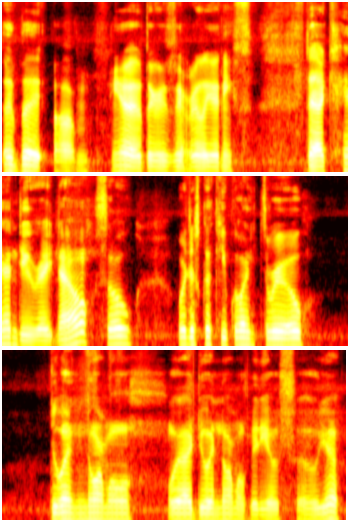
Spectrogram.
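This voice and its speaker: Slow, rambling young American man. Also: on the low side, flat delivery, mellow, clean tone. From United States. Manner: rambling, hesitant, many fillers. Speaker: gameplay commentator. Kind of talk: casual gameplay commentary.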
